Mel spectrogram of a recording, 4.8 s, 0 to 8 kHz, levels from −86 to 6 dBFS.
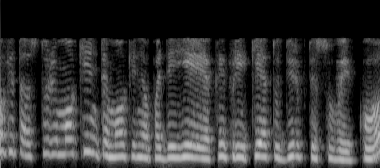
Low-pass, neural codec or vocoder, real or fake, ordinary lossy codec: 7.2 kHz; codec, 16 kHz in and 24 kHz out, 1 kbps, XY-Tokenizer; fake; AAC, 16 kbps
